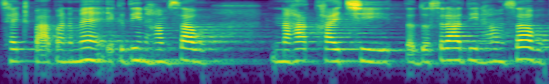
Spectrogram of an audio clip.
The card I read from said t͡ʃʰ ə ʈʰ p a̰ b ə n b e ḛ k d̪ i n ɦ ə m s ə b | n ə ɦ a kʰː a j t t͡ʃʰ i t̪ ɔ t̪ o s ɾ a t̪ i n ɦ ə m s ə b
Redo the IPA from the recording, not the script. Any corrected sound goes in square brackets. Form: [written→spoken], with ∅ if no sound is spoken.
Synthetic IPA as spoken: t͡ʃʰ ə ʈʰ p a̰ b ə n [b→m] e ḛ k d̪ i n ɦ ə m s ə b | n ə ɦ a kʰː a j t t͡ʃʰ i t̪ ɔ [t̪→d̪] o s ɾ a [t̪→d̪] i n ɦ ə m s ə b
